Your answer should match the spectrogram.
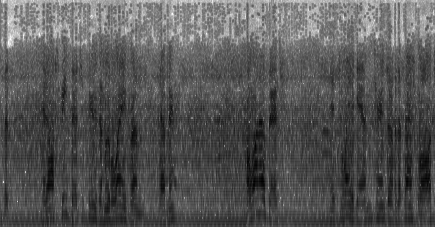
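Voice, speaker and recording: A man calling a baseball game play by play as a radio announcer, in live commentary. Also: on the high side. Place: stadium broadcast booth. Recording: dull, very noisy 1970s radio broadcast.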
